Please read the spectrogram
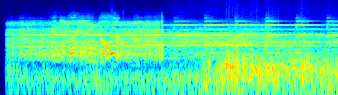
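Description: Railway grade crossing warning bell ringing, struck over and over about twice a second, signalling an approaching train.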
